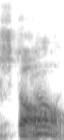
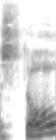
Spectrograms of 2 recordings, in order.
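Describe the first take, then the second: First: The vowel is an 'aw' sound. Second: The vowel is a long 'o' sound. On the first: The speaker calls it wrong. "Is it stole or stall?" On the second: The speaker calls it right. "Is it stole or stall?"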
